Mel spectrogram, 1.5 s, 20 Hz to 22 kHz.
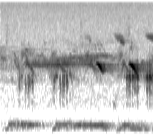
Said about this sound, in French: Nous sommes au bord d'un étang, le 16 mai, à l'aube, et il y a beaucoup d'oiseaux ici. D'abord une tourterelle des bois, tout près, des rossignols, des rousserolles, un pigeon ramier et un héron cendré qui survole l'étang.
